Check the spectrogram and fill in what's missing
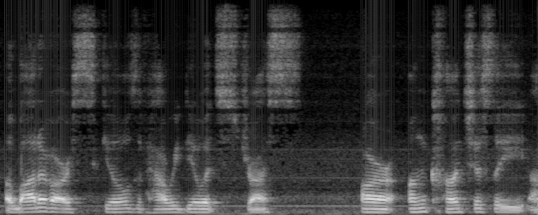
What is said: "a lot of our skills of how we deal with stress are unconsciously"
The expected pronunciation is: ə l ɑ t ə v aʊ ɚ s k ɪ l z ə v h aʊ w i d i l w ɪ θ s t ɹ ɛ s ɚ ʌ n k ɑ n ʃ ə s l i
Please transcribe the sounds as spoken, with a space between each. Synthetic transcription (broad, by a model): ə l ɑ t ə v aʊ ɚ s k ɪ l z ə v h aʊ w i d i l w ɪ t s t ɹ ɛ s ɚ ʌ n k ɑ n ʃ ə s l i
